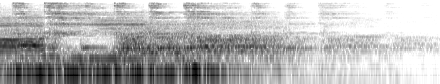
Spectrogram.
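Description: Devotional chanting music: a long held sung note over a steady drone. It fades out over the second half.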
